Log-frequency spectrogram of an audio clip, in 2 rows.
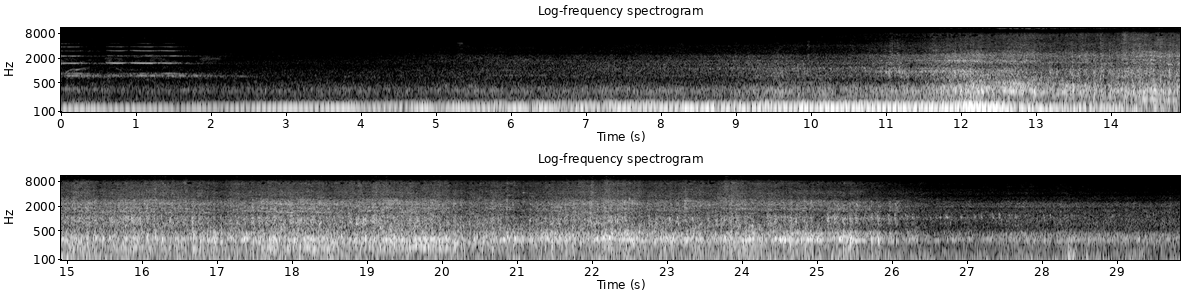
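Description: Passenger train hauled by an HGMU-30 diesel-electric locomotive passing at speed. Its horn sounds at the start and stops after about a second and a half. The locomotive's deep engine drone builds to its loudest about twelve seconds in and cuts off as it goes by, then the coaches clatter over the rails and fade away near the end.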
